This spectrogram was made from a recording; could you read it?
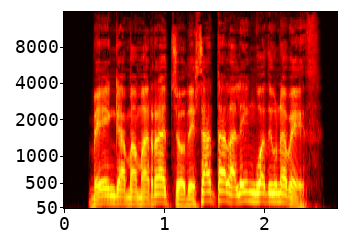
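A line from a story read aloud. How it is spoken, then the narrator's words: Urgent tone. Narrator (Spanish): dije en tono apremiante para hacerme notar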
